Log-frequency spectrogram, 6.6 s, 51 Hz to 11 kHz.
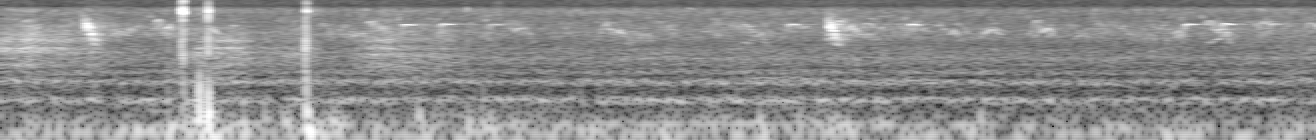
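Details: A steady, low droning hum from many honey bees at an apiary during a spring hive inspection on a warm day above 18 °C in the shade, with a few faint bird chirps and clicks.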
